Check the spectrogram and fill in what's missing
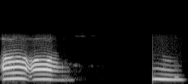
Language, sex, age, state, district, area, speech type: Assamese, female, 45-60, Assam, Dibrugarh, rural, conversation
